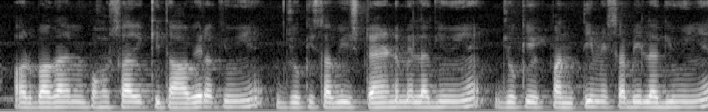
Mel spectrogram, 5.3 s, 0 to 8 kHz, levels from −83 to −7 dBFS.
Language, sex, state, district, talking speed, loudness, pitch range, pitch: Hindi, female, Uttar Pradesh, Jyotiba Phule Nagar, 260 wpm, -18 LUFS, 140-145 Hz, 145 Hz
